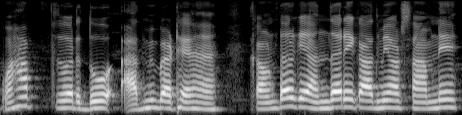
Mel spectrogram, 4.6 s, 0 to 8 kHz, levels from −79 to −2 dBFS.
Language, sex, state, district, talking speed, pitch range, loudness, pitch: Hindi, male, Jharkhand, Garhwa, 140 wpm, 170-205 Hz, -14 LUFS, 185 Hz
